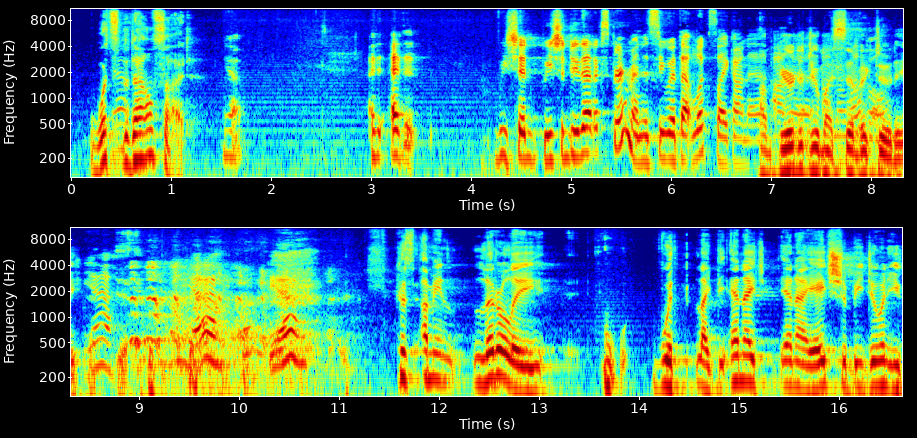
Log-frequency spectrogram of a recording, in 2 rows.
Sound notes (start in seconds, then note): 8.7 laughs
